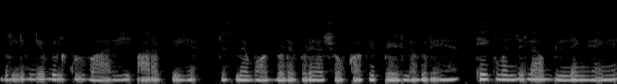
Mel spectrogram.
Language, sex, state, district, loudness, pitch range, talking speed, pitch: Hindi, female, Uttar Pradesh, Jalaun, -31 LUFS, 205-220 Hz, 235 wpm, 210 Hz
